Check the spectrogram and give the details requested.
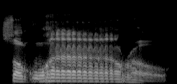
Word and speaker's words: Saguaro: I'm doing it that way because people are arguing with me on how to pronounce that. So officially, the Cactus is a Saguaro.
